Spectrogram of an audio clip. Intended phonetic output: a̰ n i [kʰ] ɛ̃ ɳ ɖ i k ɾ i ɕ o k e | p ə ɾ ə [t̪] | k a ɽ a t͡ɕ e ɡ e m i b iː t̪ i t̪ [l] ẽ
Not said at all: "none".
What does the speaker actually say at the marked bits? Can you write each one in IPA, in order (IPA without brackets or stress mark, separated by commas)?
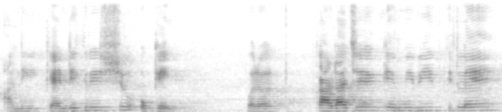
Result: k, t̪, l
